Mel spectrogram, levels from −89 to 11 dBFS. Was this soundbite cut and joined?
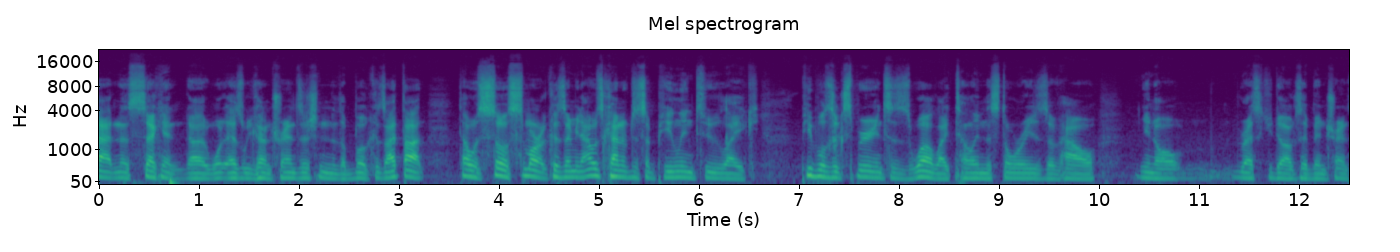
no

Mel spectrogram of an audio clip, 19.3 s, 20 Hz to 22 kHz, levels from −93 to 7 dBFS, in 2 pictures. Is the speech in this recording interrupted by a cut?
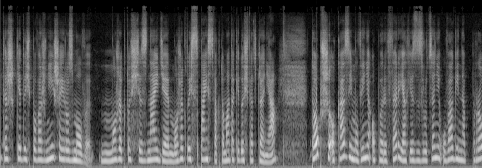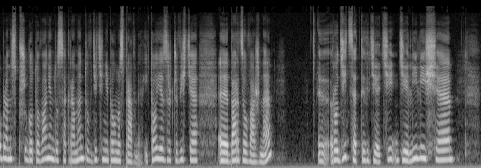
no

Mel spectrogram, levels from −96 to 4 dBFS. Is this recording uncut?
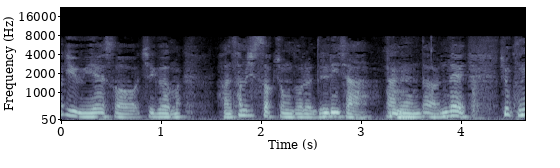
no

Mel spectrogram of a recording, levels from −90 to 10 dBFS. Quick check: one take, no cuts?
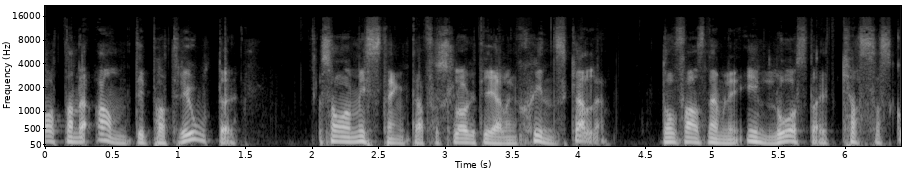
no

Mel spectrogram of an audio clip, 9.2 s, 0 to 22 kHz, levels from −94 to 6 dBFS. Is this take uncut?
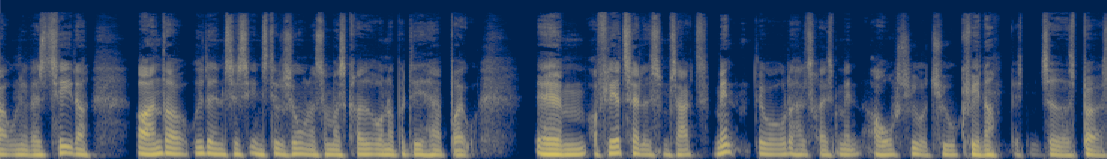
yes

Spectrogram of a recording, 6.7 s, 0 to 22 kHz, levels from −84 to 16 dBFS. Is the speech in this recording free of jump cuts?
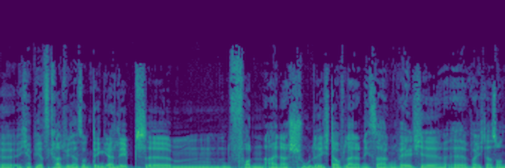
yes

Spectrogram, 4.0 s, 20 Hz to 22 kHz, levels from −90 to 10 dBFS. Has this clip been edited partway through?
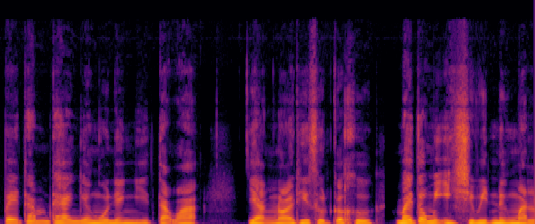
yes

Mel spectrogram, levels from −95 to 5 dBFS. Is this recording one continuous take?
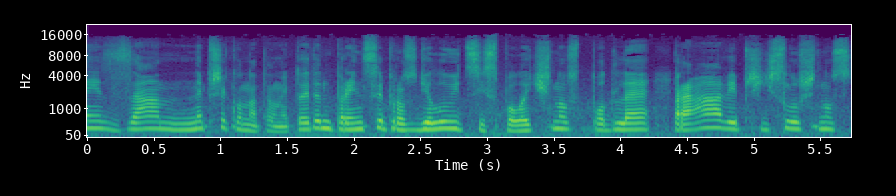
no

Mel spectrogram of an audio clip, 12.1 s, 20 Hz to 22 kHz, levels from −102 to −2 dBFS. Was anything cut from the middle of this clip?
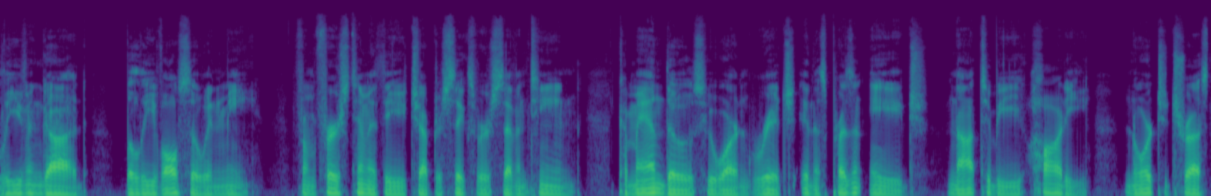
no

